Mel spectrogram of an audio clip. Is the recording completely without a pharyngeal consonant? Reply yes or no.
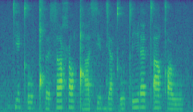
no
